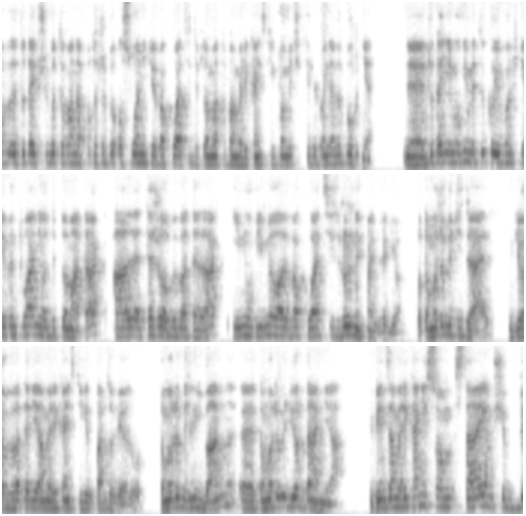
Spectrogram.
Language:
Polish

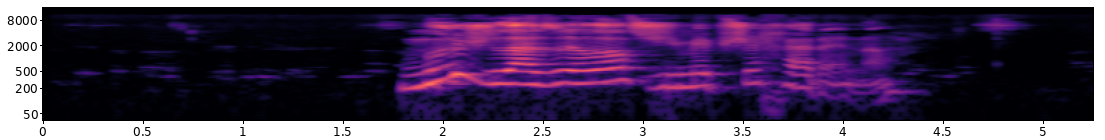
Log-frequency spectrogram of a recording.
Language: Svan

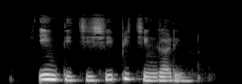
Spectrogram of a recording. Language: Loja Highland Quichua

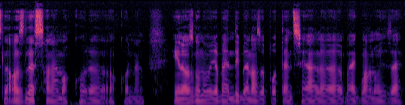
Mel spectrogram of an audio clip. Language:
Hungarian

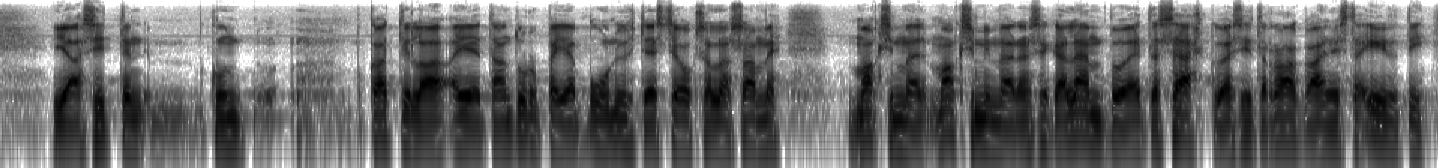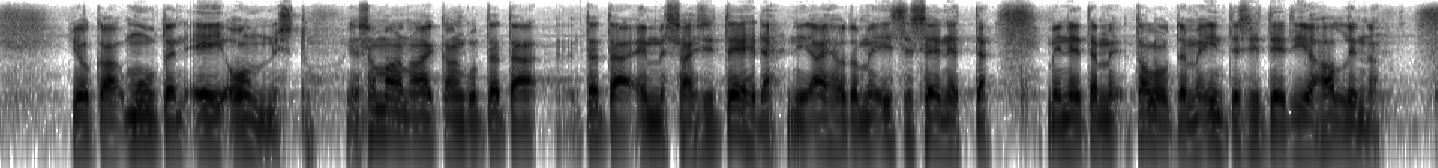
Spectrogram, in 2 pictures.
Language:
Finnish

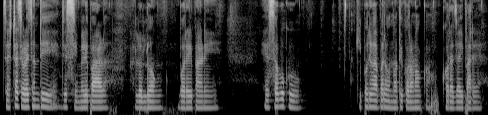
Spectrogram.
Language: Odia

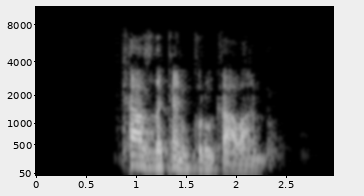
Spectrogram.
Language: Central Kurdish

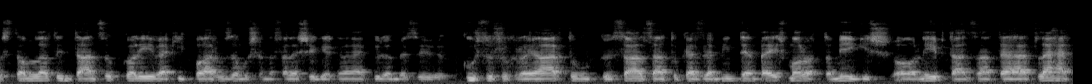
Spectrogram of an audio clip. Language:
Hungarian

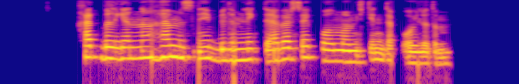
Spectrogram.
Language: Uyghur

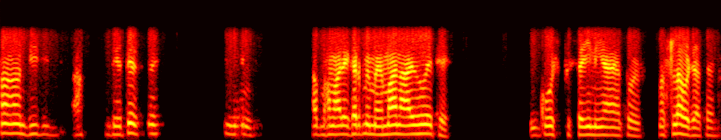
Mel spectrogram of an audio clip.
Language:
Urdu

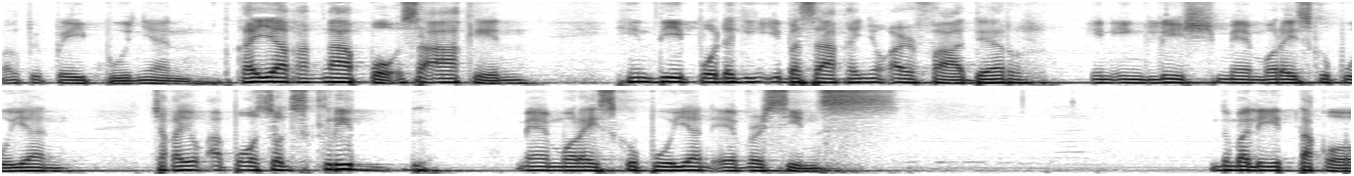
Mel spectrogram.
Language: Filipino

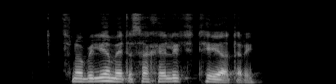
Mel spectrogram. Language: Georgian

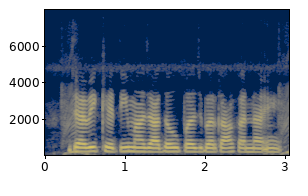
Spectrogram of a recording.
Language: Chhattisgarhi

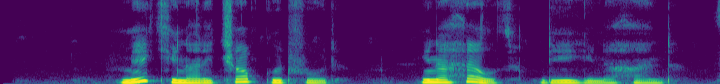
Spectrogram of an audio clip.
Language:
Nigerian Pidgin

